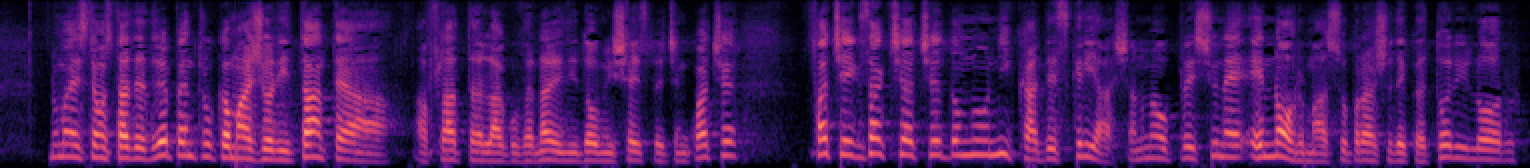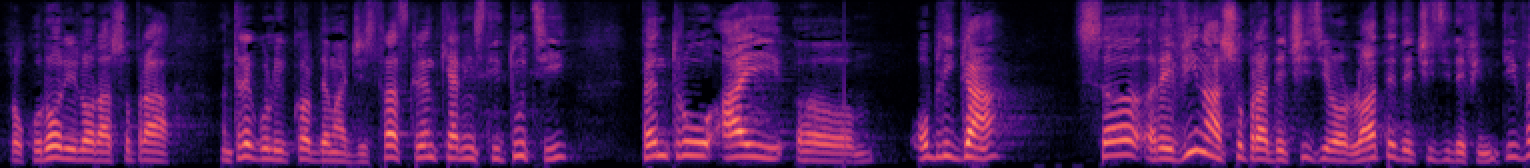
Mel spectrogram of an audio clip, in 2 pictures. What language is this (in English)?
Romanian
